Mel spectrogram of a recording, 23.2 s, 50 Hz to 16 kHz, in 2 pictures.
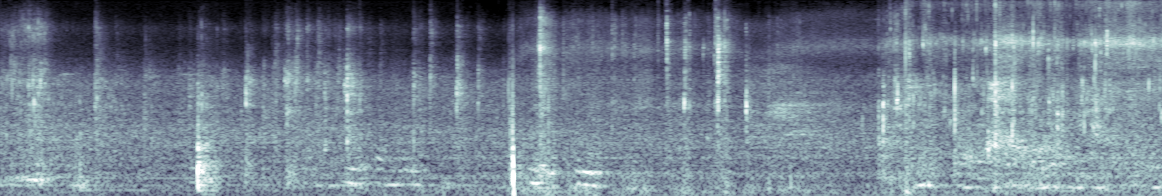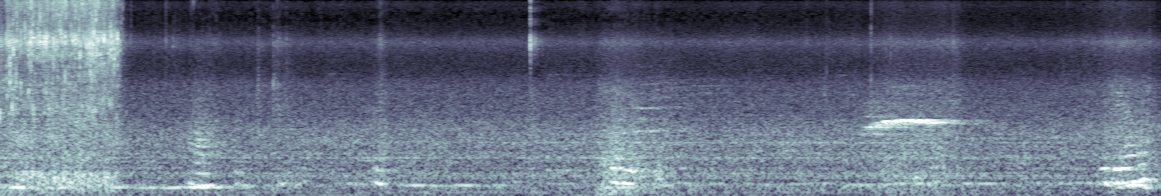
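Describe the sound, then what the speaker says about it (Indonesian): Hands are washed under a running tap in a clinical setting, with a faint, intermittent trickle and splash of water, a louder stretch of flowing water midway, and scattered clicks and handling noises. "Dan cuci tangan 6 langkah."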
